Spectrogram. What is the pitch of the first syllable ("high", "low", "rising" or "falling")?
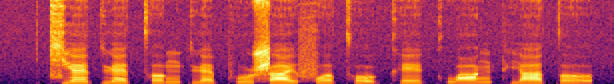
high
